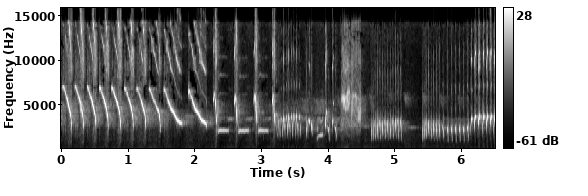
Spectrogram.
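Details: Canary song opening with a string of loud falling whistled notes, followed by short chirps, buzzy bursts and closing rapid trills.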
